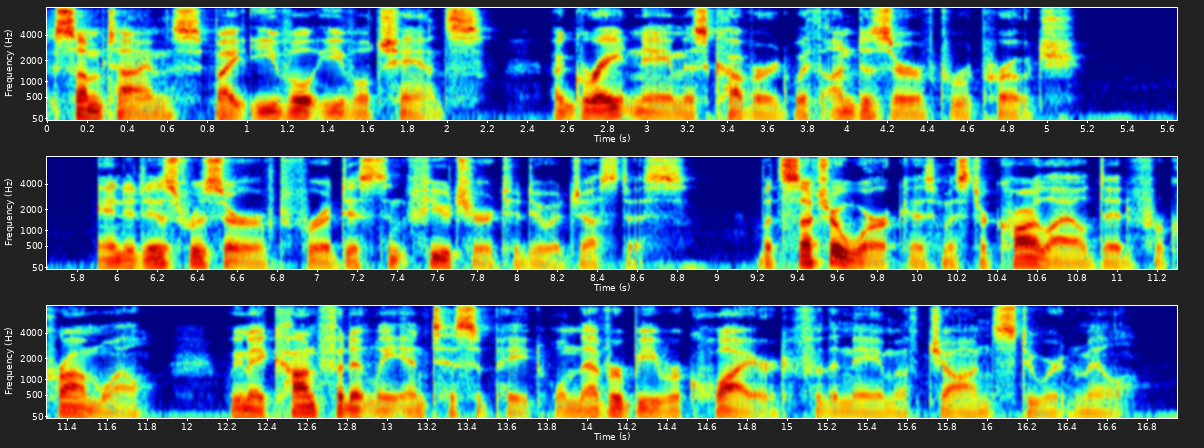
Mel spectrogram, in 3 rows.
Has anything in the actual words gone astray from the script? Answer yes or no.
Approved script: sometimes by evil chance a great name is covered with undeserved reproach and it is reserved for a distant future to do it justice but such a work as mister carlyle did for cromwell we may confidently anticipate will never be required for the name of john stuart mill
yes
